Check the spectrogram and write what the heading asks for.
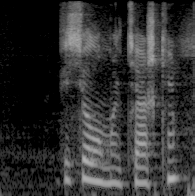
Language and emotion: Russian, neutral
